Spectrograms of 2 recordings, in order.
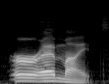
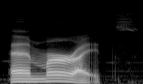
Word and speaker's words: Eremites: It's Eremites, not Emirites.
